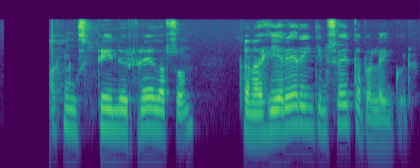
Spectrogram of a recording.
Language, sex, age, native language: Icelandic, male, 30-39, Icelandic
